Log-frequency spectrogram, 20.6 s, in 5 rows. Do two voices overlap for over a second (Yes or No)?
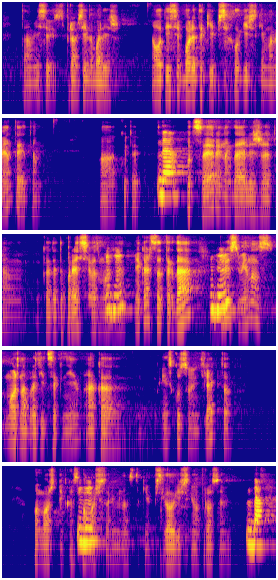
No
